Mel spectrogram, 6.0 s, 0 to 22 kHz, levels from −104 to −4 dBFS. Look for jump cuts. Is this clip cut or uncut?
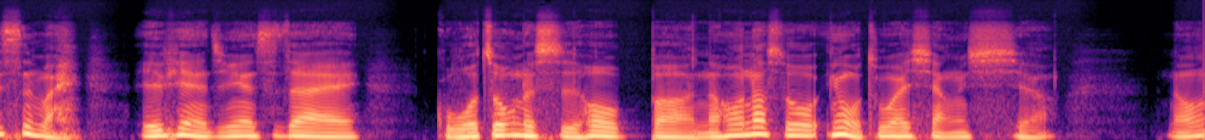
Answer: uncut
